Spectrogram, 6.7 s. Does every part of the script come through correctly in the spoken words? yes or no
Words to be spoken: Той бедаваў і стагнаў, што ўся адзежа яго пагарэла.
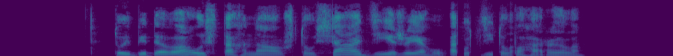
no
